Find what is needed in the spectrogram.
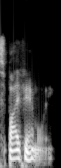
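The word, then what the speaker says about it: Spy × Family: It's not, you do not pronounce the X. Okay. It is Spy Family.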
